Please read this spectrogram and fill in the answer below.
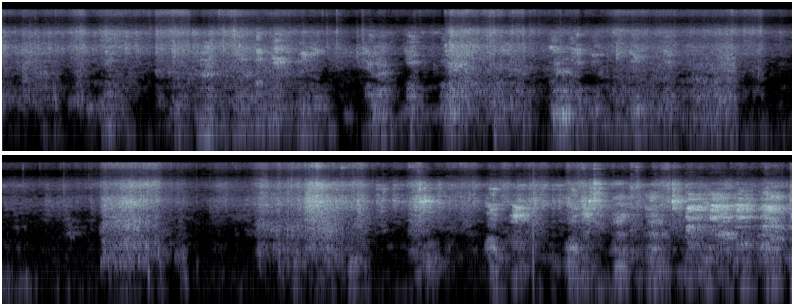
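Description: Pigs squealing in irregular bursts at feeding time, as scoops of rice bran are poured into their troughs; the noise is loudest near the end.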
